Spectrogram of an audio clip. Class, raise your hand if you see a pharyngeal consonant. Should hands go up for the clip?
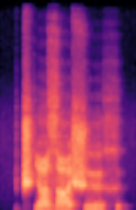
no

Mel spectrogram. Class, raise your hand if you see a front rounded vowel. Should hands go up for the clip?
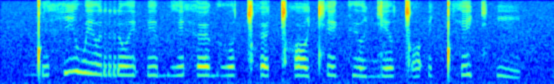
yes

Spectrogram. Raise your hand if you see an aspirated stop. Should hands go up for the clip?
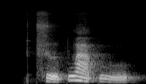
no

